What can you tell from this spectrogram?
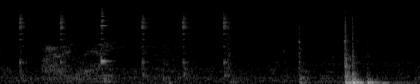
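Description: Metronome click ticking evenly, about two and a half clicks a second, stopping a little past two seconds in. About a second later there is a single low thump.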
